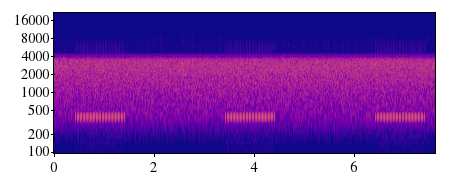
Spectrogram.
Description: Telephone call progress tone (Japanese plan), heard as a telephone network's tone, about 380, 400, 420 Hz, 1 s on and 2 s off, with phone line noise. Ringback tone.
